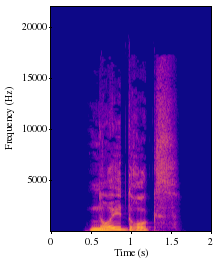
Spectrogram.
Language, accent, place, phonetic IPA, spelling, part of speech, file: German, Germany, Berlin, [ˈnɔɪ̯dʁʊks], Neudrucks, noun, De-Neudrucks.ogg
- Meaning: genitive singular of Neudruck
